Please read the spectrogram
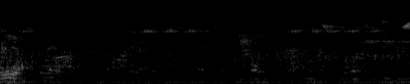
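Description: Faint, steady chirring of insects such as crickets, with a short faint call right at the start and a few faint scattered vocal sounds.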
